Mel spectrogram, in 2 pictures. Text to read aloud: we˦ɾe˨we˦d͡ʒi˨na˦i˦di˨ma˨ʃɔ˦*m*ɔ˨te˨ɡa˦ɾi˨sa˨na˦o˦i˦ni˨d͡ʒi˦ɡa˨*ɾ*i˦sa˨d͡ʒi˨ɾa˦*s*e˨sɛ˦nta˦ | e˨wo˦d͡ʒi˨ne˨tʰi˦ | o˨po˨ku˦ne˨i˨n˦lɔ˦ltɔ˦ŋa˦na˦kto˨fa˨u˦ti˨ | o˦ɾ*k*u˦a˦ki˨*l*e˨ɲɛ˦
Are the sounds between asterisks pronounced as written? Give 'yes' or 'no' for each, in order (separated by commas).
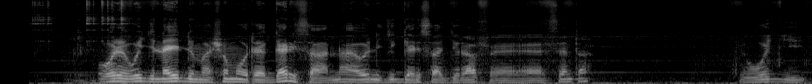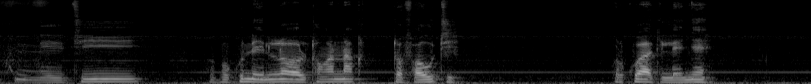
yes, yes, no, yes, yes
